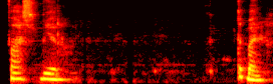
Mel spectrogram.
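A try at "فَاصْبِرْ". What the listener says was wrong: Tebal apa tipis? Salah. Tipis. Karena ro apapun itu di sini kemudian di sebelumnya harokat kasroh. Maka dia dibaca tipis. Fasbir. Fasbir. Di sini ada kasroh. ro didahului harokat kasroh, berarti dia dibaca tipis. kalau ro didahului apapun di situ ada hurufnya atau misalkan langsung didahului harokat fathah atau doma, berarti dia dibaca tebal.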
